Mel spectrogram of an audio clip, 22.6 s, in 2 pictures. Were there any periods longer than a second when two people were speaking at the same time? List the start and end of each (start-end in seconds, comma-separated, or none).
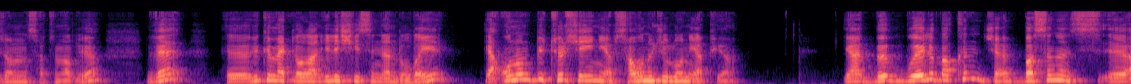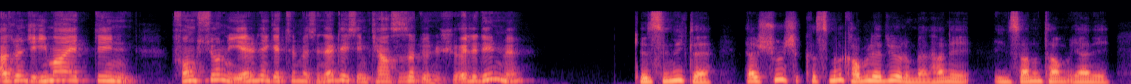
none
